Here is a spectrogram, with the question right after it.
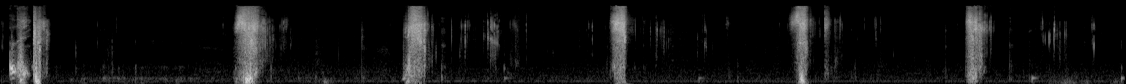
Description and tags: Knife Slits 1
combat, spit, hit, slit, gush, splat, knife, blood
